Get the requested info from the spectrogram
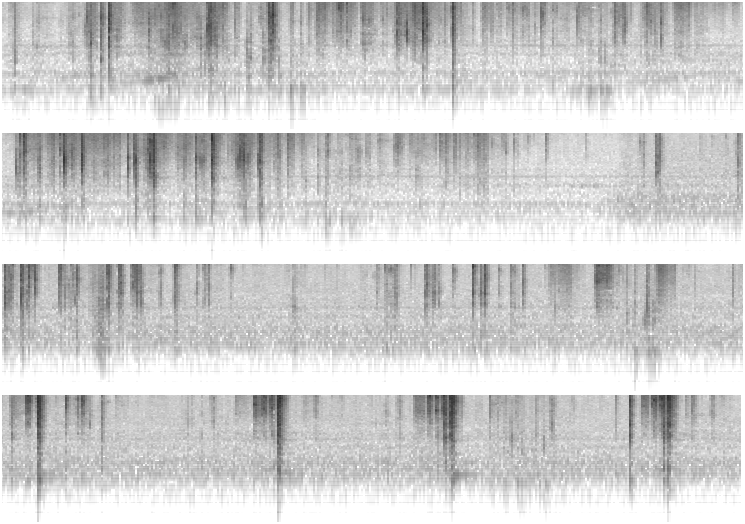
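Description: Unboxing and handling noises: a cardboard box and plastic packaging rustling and crackling, then hard plastic caster wheels of a folding hand-truck platform clacking as they are picked up and set down, and small metal screws jingling in a hand. A faint steady hum comes in about halfway through.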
